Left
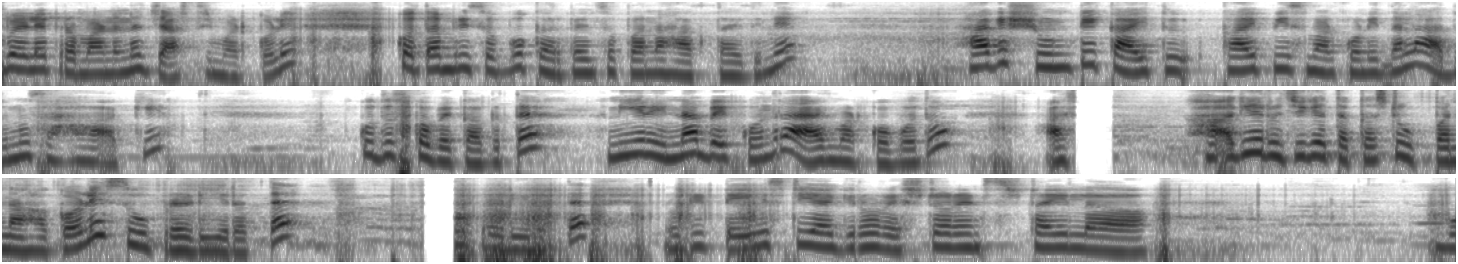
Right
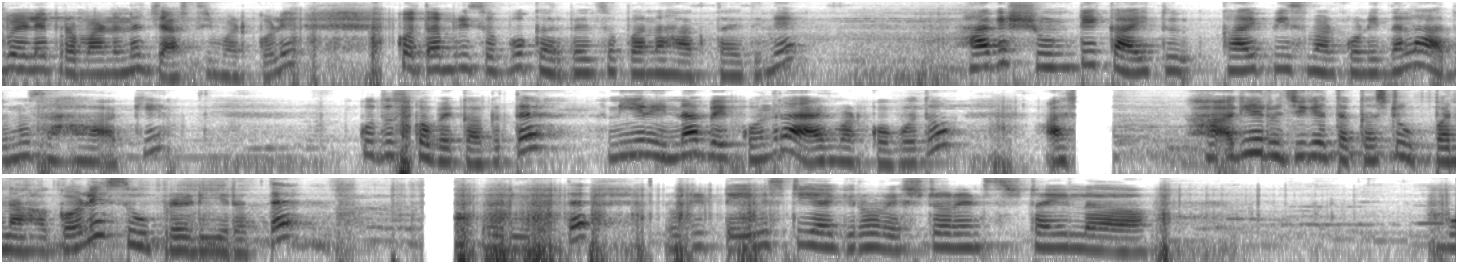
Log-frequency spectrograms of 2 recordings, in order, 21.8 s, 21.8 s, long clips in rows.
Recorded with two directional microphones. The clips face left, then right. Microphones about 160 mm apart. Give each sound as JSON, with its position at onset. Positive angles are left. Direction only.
{"t": 0.0, "sound": "speech", "side_deg": 15}
{"t": 13.1, "sound": "a woman's voice", "side_deg": 35}
{"t": 17.3, "sound": "speech", "side_deg": 10}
